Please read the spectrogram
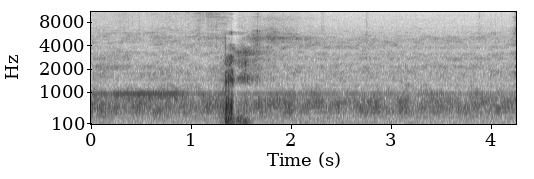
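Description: Steady equipment hum, with one short knock about a second and a half in as the metal microscope stage is pushed into the SEM specimen chamber.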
